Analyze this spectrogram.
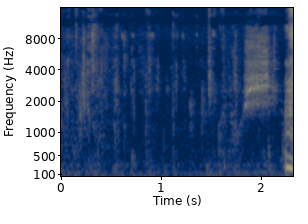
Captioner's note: silence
